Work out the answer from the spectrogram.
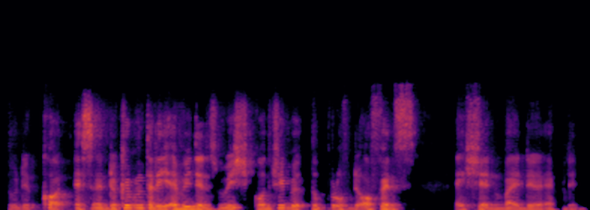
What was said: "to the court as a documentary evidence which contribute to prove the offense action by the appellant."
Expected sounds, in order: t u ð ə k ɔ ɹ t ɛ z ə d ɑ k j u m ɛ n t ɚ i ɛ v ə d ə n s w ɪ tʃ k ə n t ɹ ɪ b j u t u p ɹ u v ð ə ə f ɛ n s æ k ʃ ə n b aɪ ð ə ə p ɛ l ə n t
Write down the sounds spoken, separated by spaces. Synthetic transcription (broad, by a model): t u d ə k ɔ t ɛ s ə d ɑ k j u m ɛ n t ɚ i ɛ v ə d ə n s w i tʃ k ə n t ɹ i b j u t u p ɹ u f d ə ə f ɛ n s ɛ k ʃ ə n b aɪ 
